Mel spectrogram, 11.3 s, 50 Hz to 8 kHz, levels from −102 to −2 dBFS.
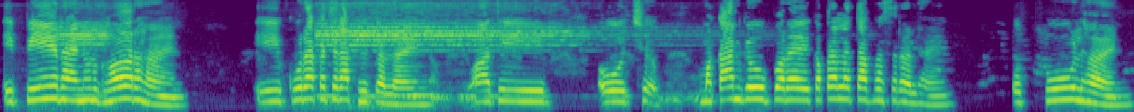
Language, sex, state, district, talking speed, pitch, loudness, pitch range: Hindi, female, Bihar, Sitamarhi, 120 wpm, 275 Hz, -15 LUFS, 240-300 Hz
